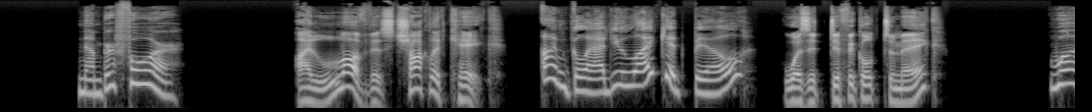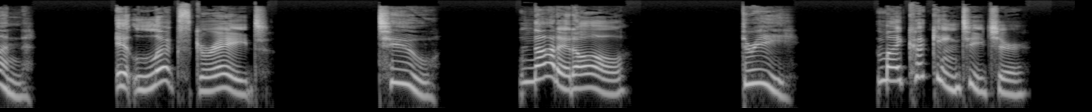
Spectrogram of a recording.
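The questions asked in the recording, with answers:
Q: Was it difficult to make?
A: 2: Not at all.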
